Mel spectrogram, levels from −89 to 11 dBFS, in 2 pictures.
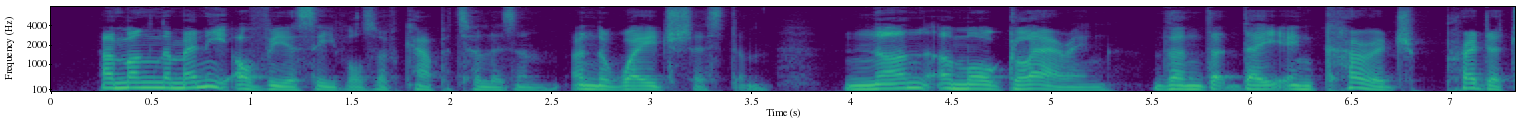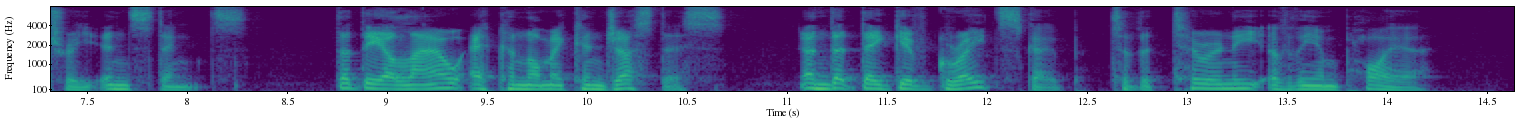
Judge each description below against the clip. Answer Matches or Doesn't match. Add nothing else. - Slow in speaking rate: Doesn't match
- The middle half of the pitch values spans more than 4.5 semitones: Matches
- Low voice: Matches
